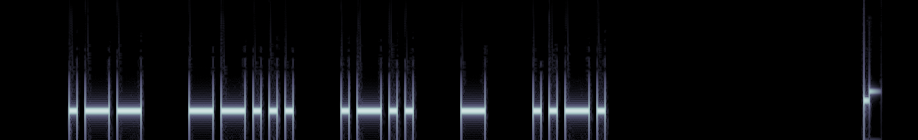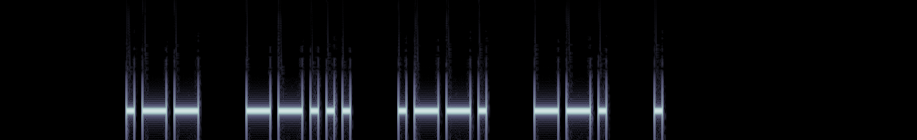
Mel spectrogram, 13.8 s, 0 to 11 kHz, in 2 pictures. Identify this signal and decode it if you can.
Morse code, heard as a keyed tone, about 20 wpm, spaced as for 15 wpm, 700 Hz. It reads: W7LTF W7PGE
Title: 173 Lesson 28g - Number 9 - Call Signs 20wpm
